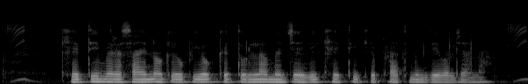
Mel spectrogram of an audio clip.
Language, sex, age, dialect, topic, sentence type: Bhojpuri, male, 18-24, Southern / Standard, agriculture, statement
